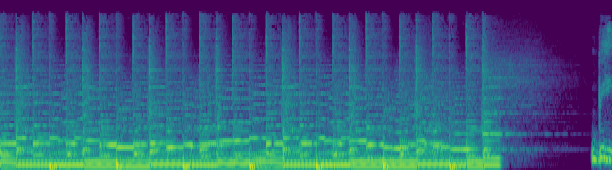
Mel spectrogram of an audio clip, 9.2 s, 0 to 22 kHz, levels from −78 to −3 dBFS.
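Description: No technical faults are audible.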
